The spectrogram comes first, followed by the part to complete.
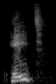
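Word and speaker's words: Cait Sith: t something like that its name is literally pronounced you could pronounce it when you read it Kate as in like Katie and then Sith as in like a Jedi like a dark Jedi Sith Lord like fer so it's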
